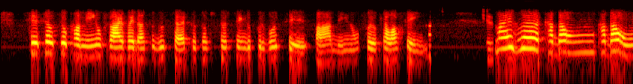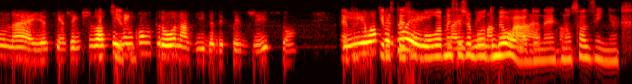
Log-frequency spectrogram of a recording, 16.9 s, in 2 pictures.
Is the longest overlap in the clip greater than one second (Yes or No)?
Yes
